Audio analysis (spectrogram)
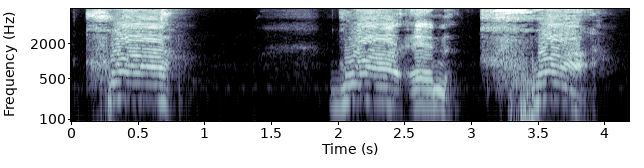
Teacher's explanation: The third series is the labialized velars, which means that while the velar sound is being produced, a wa sound is being produced at the same time.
